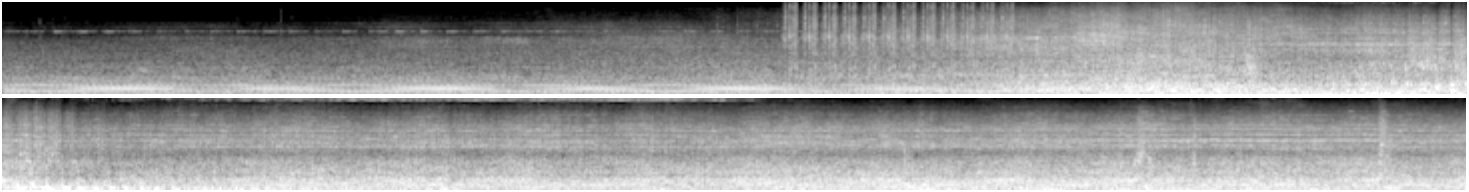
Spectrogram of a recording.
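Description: A level-crossing warning bell ringing in a steady repeating pattern. From about ten seconds in, a train rushes past, its wheels clattering over the rail joints.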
